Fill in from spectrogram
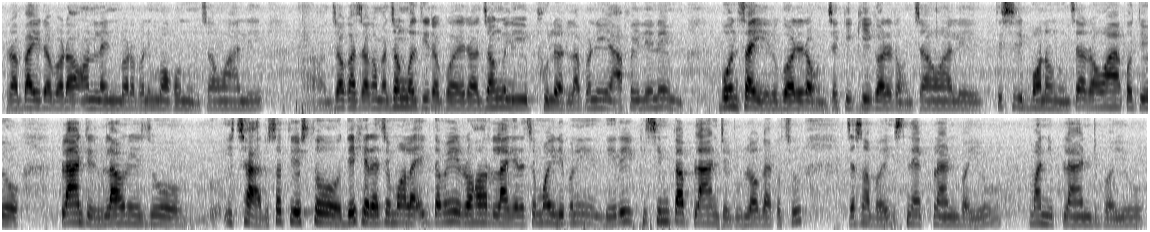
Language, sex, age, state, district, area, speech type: Nepali, female, 30-45, West Bengal, Jalpaiguri, urban, spontaneous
